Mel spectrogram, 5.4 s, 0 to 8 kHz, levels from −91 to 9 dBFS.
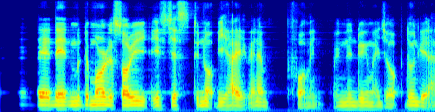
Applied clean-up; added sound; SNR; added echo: neural mask model DeepFilterNet 3.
